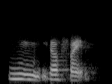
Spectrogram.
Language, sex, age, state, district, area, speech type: Tamil, female, 18-30, Tamil Nadu, Nagapattinam, rural, conversation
